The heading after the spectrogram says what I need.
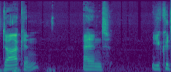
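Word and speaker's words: Darkin: And if you think I'm If anyone out there thinks that I'm saying dark and young, I'm not. It's darken.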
